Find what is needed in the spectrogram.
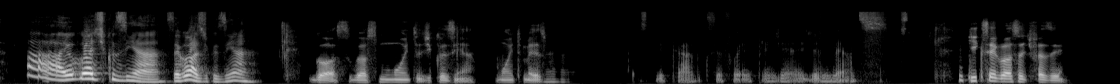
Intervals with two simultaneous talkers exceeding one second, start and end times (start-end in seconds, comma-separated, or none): none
